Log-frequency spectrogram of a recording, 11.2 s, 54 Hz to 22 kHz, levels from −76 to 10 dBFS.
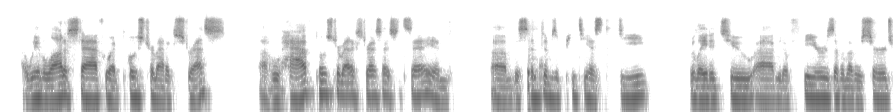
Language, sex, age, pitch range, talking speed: English, male, 20-39, 105-120 Hz, 175 wpm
